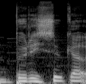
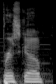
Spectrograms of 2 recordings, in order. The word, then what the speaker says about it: burisuko: So, it's just like this channel is spelled. Uh bootysuko if you're American, but it's actually it's just pronounced Brisco.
